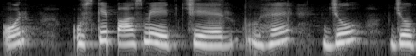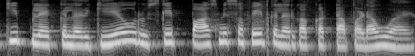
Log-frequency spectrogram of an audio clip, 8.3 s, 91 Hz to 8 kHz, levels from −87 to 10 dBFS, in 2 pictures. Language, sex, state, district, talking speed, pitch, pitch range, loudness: Hindi, female, Rajasthan, Jaipur, 175 wpm, 245 Hz, 220-270 Hz, -14 LUFS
